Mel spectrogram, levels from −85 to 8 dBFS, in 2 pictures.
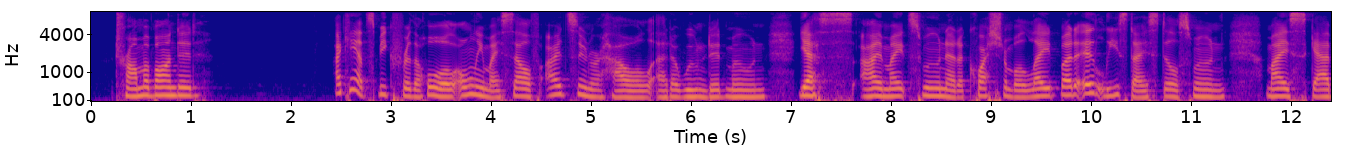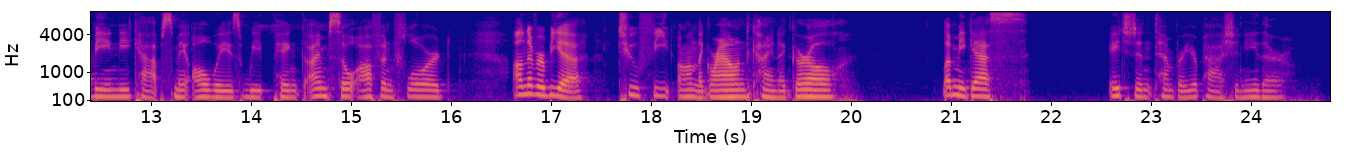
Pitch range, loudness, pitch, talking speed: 175-205 Hz, -26 LUFS, 185 Hz, 150 wpm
